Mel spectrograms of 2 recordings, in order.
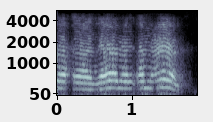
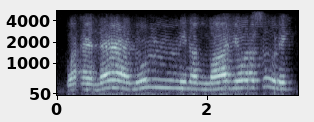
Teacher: الكلمتان نفس الحروف والتشكيل، غير أن الأولى فيها مد بدل بعد همزة القطع وهي جمع أذن، أما الثانية ليس فيها بدل وتعطي معنى نداء من الله تبارك وتعالى.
